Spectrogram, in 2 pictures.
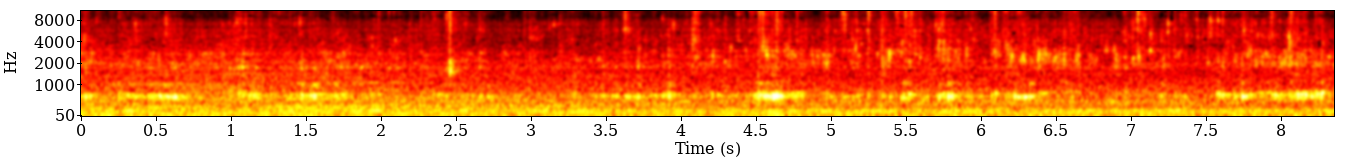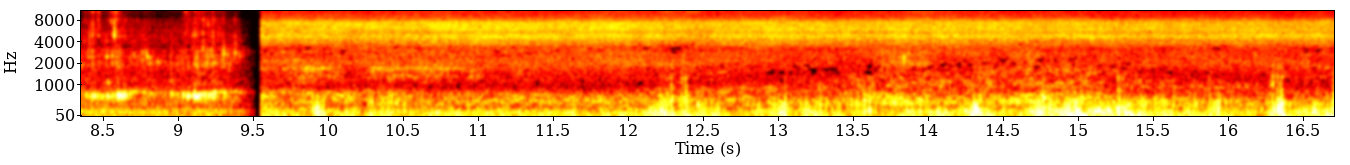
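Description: Water trickling and dripping through a siphon tube from a bucket into an aquarium, cut off abruptly about nine and a half seconds in. Then a steady outdoor hiss with wind gusting on the microphone.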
